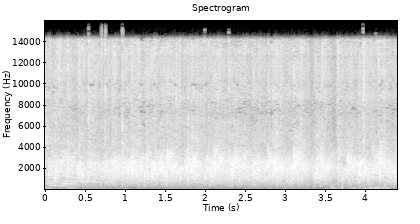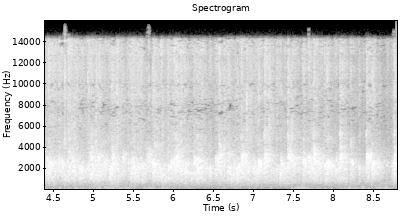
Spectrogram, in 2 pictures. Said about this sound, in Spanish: Alegría convertida. Aplaudamos ahora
